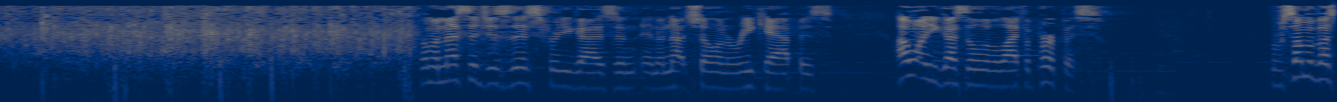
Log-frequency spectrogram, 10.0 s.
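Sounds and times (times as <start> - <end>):
audience clapping after a sermon: 0.0 - 3.4
speech: 3.2 - 8.4, 9.6 - 10.0.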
